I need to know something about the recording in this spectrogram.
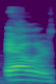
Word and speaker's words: Allers: Aers.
